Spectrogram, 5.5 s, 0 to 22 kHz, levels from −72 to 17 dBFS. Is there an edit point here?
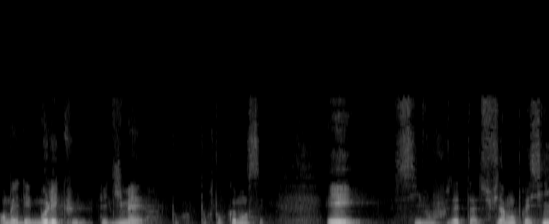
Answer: yes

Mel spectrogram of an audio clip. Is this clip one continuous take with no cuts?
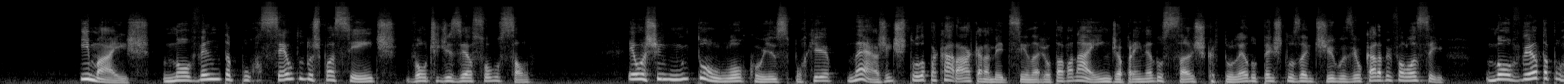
yes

